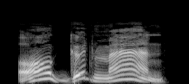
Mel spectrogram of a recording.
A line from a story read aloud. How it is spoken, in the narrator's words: exclaimed Daviot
